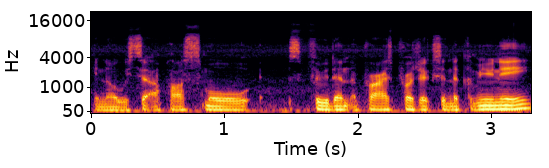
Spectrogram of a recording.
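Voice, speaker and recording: Very deep, low-pitched man with a London accent, very fast pace. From London, England. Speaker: youth worker and video host. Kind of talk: casual interview.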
